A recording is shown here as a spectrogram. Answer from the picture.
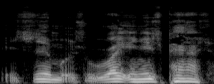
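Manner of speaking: ordinary delivery, nothing marked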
